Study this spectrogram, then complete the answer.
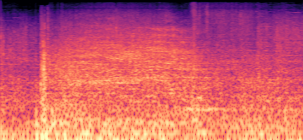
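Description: A Bombarda explosion spell detonates during Hogwarts Legacy combat: a sharp burst near the start swells into a loud, continuous low rumble that fills the whole stretch, with a second flare of noise later on.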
